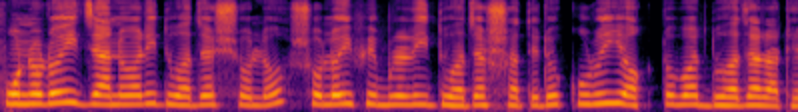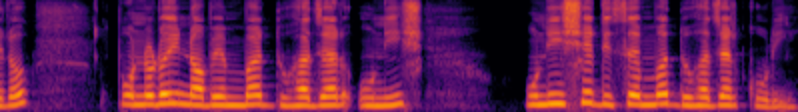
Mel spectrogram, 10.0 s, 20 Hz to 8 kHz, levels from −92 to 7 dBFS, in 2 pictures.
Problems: none marked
